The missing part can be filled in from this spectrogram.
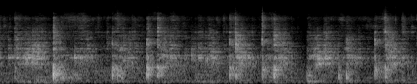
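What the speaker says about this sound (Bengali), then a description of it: "এবার বাদামগুলো একটু ভেজে নেব হালকাভাবে, খুব বেশি ভাজবো না যাতে পুড়ে না যায়" A handful of peanuts being dry-roasted in a wok, rattling and scraping in regular rhythmic bursts as a spatula tosses them against the metal, close and fairly loud with no speech.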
